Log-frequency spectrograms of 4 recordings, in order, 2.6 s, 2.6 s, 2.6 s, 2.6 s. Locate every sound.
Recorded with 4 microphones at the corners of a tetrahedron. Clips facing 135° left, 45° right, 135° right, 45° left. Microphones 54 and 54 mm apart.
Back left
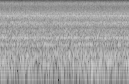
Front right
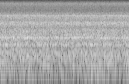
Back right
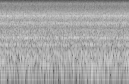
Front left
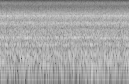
Only background noise.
